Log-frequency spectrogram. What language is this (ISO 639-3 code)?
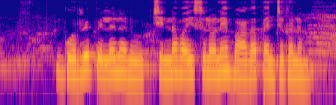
tel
